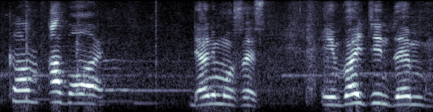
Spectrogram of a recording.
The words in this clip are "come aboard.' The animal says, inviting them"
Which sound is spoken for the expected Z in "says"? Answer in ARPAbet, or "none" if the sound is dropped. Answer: S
